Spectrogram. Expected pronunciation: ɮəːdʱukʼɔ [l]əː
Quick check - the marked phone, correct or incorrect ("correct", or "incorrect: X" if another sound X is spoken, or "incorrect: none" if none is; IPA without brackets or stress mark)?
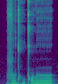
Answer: correct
